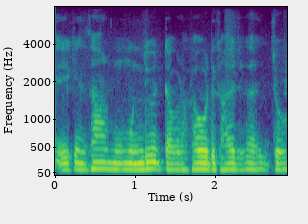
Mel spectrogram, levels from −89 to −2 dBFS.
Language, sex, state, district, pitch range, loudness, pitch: Hindi, male, Madhya Pradesh, Katni, 105-110 Hz, -17 LUFS, 110 Hz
